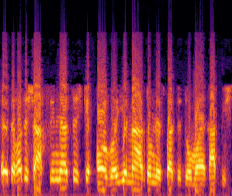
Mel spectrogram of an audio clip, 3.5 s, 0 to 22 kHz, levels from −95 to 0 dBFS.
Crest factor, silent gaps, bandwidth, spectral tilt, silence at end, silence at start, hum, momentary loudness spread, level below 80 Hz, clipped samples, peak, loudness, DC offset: 8 dB; none; 11 kHz; -5 dB/octave; 0 s; 0 s; none; 3 LU; -44 dBFS; 0.9%; 0 dBFS; -8 LUFS; under 0.1%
